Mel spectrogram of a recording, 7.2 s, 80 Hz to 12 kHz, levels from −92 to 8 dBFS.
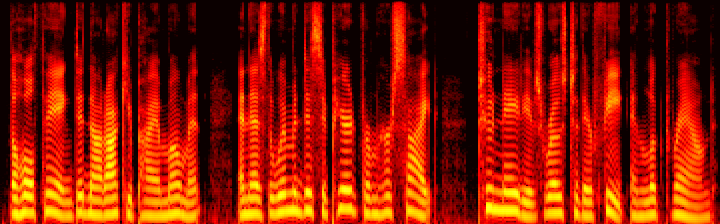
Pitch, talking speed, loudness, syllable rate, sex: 185 Hz, 210 wpm, -22 LUFS, 5.7 syllables/s, female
